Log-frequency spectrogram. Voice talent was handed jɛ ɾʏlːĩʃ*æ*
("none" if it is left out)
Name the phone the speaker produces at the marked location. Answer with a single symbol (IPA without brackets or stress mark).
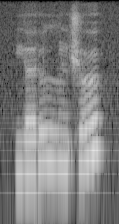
œ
